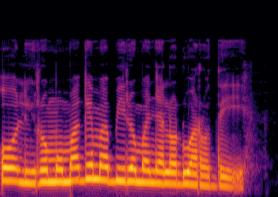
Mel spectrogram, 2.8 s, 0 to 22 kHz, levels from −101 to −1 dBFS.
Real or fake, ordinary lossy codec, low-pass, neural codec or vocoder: real; none; none; none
